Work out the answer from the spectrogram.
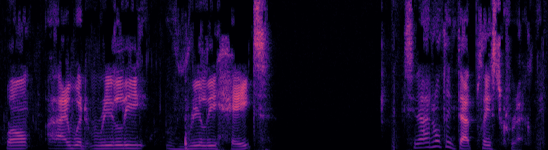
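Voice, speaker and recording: A man's voice: fairly high pitch, unhurried, fairly bright tone, no room sound. A man giving casual gameplay commentary as host, thinking aloud and answering his own questions as he goes. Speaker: gaming video host.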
